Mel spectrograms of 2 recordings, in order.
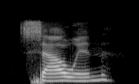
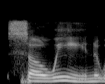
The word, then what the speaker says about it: Samhain: But according to a linguistic website that I found on the NC State website, the larger website, this term is pronounced either Samhain, like ow, the O-W in cow, or Samhain with the O-W like glow.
